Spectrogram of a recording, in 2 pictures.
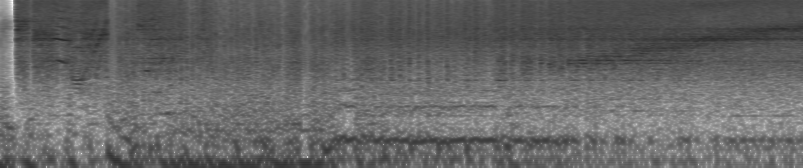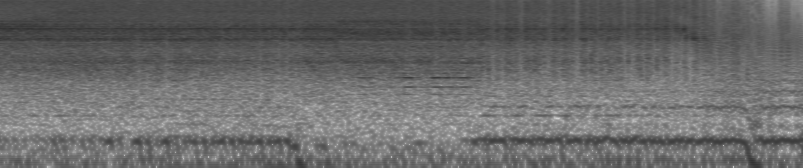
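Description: Electronic music: a dense, noisy synthesizer texture over a held low synth note, with a hiss that sweeps up in pitch and back down through the middle of the passage.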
